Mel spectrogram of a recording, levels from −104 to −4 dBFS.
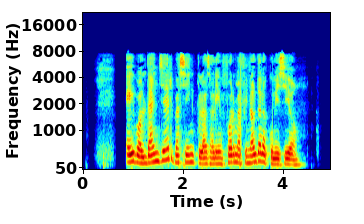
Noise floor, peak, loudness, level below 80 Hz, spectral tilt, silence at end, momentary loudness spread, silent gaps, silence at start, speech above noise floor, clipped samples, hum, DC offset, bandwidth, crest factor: -65 dBFS; -2 dBFS; -16 LUFS; -56 dBFS; -5.5 dB/octave; 0.6 s; 5 LU; none; 0.85 s; 50 dB; under 0.1%; none; under 0.1%; 7.8 kHz; 16 dB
